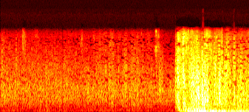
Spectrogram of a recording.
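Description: Wind rushes steadily past during a parachute descent.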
